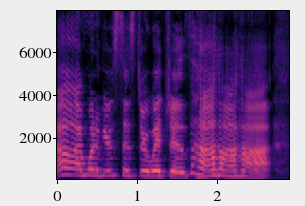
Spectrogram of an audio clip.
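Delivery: put-on very high, eager kid voice playing a witch. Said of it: "all into it".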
